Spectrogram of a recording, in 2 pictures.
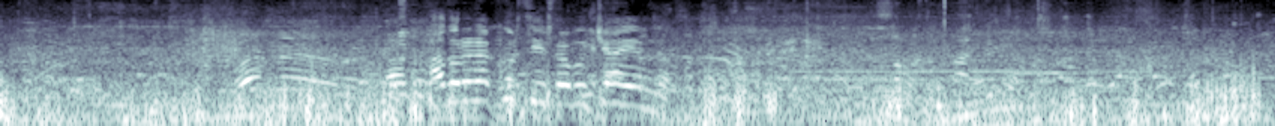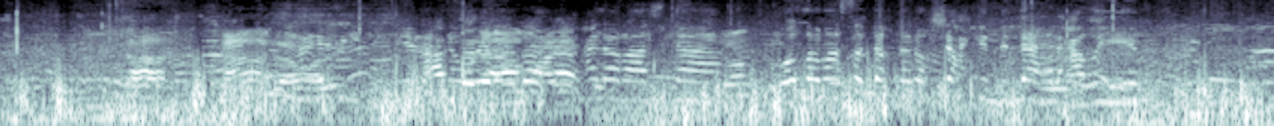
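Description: Men talk nearby outdoors, several voices overlapping.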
